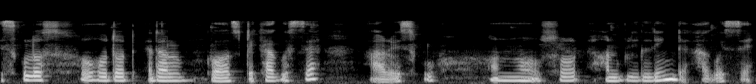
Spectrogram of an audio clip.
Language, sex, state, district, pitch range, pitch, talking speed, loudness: Assamese, female, Assam, Kamrup Metropolitan, 170-190 Hz, 175 Hz, 105 wpm, -17 LUFS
